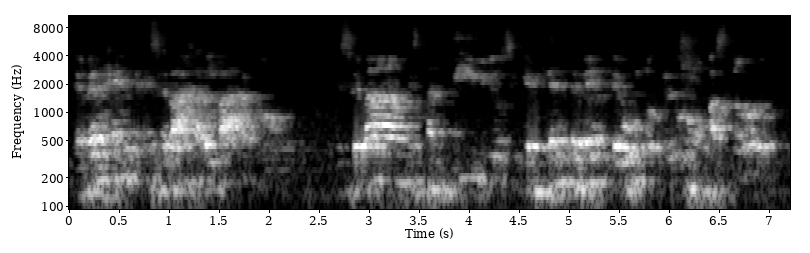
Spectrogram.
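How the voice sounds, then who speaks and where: A man's voice: high voice, measured pace. A male pastor preaching a sermon in a church, fervent and building to urgent repeated exhortations. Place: church sanctuary. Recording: very echoey church, voice from a distance, faint noise.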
